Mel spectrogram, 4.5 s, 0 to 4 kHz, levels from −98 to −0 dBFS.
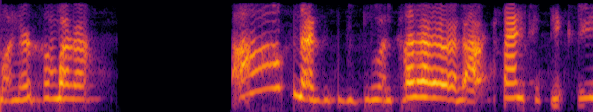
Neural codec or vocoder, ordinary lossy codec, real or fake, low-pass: codec, 24 kHz, 1.5 kbps, HILCodec; none; fake; 3.6 kHz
